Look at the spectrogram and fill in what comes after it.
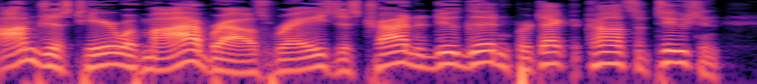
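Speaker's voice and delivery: loud, folksy, put-on Texas accent. Mocking a Harvard-lawyer politician who plays up being from Texas, put-on Texas accent. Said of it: "Let's stop with the accent".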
